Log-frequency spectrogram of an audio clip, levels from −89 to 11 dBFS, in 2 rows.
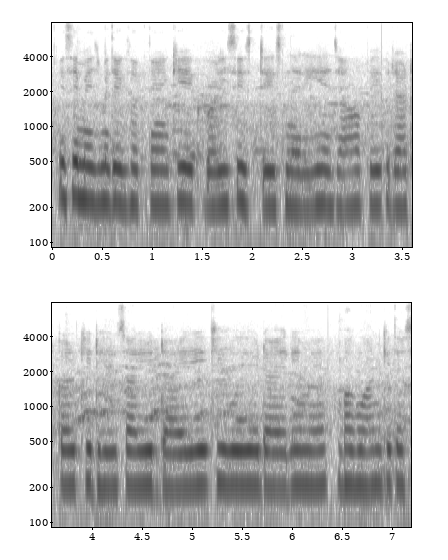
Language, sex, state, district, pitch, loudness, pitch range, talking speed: Hindi, female, Jharkhand, Jamtara, 210 Hz, -25 LUFS, 205-215 Hz, 225 wpm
